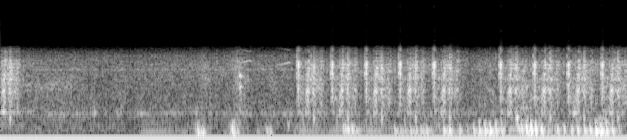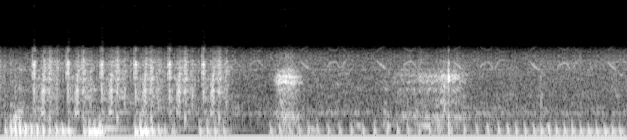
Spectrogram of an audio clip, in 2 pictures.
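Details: Lioness in Sabi Sands, South Africa, trying to lure a tired, uninterested male to mate: deep, rough, pulsing growls run in a rapid low throb for several seconds, then fade into quieter rumbling.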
